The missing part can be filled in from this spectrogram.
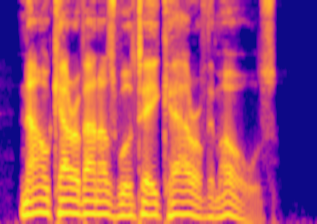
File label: Voice Monolog; we are the dwarves gamerip 2016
